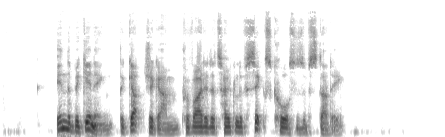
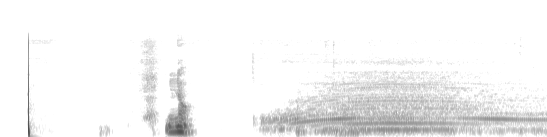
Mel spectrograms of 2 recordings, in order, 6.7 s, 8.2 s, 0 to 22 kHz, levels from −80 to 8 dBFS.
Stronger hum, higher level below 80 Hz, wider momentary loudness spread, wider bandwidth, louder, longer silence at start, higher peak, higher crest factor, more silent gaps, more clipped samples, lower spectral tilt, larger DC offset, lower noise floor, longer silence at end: neither; about the same, -54 dBFS vs -56 dBFS; second, 11 LU vs 23 LU; first, 16 kHz vs 9.2 kHz; first, -22 LUFS vs -34 LUFS; first, 0.85 s vs 0.4 s; second, -4 dBFS vs 0 dBFS; second, 18 dB vs 36 dB; neither; neither; about the same, -6 dB/octave vs -6 dB/octave; neither; first, under -90 dBFS vs -76 dBFS; first, 1.55 s vs 0 s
